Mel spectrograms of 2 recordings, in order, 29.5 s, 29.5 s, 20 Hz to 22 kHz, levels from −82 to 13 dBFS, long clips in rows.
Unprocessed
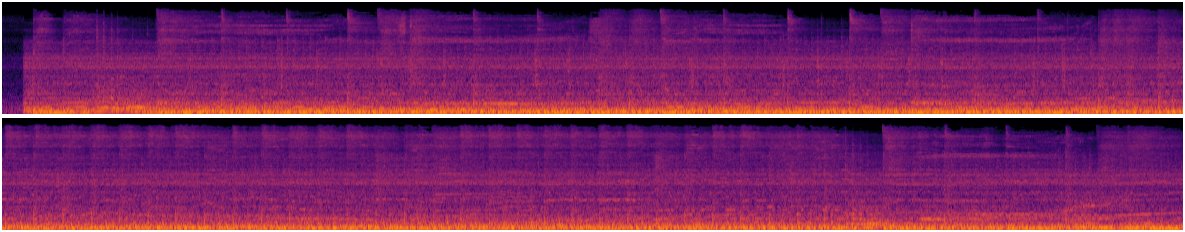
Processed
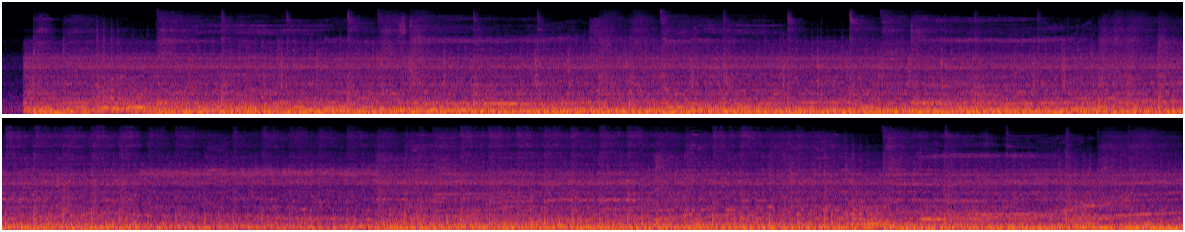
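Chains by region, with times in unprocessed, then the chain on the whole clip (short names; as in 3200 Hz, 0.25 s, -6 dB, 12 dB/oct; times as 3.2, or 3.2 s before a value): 16.48–19.46 bell 3600 Hz +10.5 dB 0.52 oct + flange 1.7 Hz, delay 4.7 ms, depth 5.7 ms, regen +56%
whole clip: LPF 3300 Hz 6 dB/oct; low shelf 75 Hz -8.5 dB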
